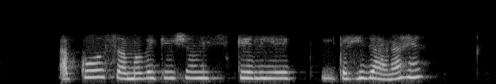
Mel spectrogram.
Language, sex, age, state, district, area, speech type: Hindi, female, 18-30, Madhya Pradesh, Ujjain, urban, conversation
